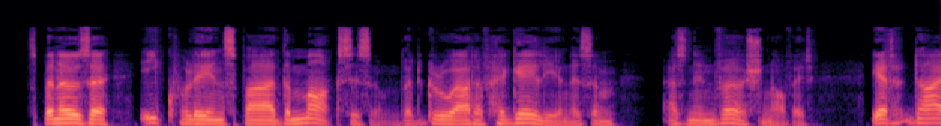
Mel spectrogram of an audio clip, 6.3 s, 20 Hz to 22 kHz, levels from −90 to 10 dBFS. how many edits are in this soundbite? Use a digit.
1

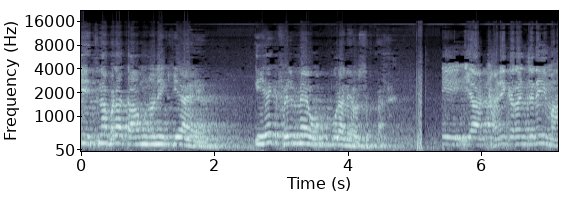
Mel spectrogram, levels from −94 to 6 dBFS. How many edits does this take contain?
1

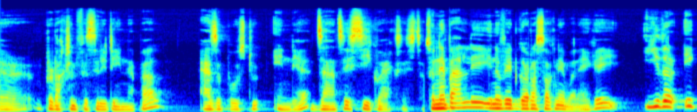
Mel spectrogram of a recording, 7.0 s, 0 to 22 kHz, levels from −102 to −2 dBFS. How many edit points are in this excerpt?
2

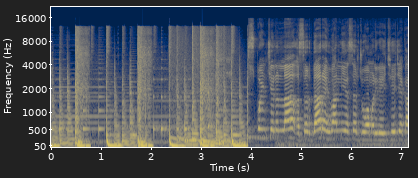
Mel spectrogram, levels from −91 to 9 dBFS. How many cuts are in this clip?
1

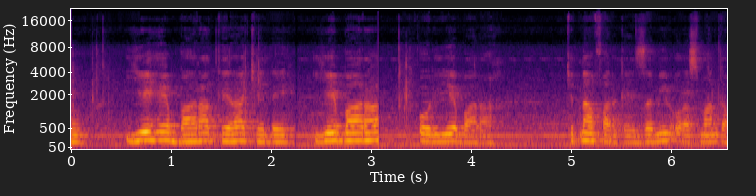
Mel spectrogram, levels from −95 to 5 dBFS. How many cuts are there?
1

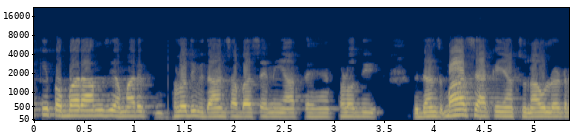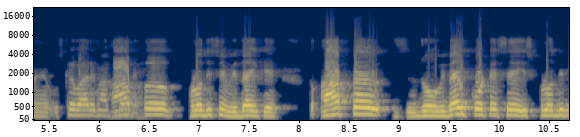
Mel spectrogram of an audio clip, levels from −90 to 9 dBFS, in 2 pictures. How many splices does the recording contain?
1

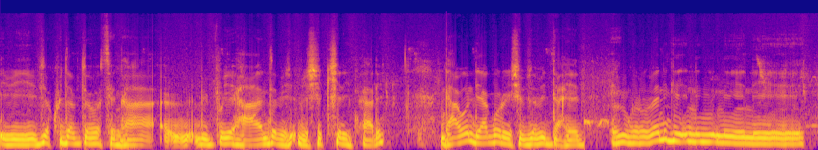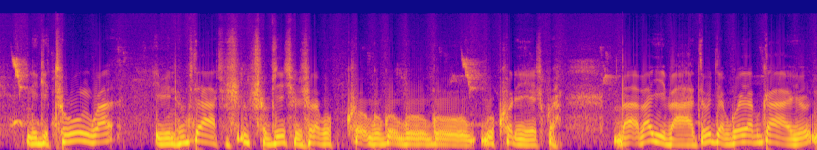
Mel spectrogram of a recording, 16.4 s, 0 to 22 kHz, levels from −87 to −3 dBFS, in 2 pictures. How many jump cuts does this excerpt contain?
1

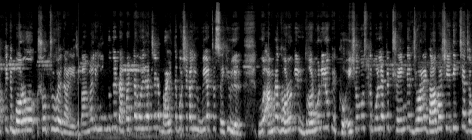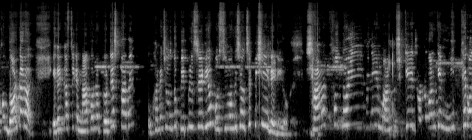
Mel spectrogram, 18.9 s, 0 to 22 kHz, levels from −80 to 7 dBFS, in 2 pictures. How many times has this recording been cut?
2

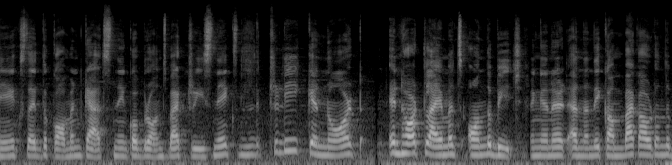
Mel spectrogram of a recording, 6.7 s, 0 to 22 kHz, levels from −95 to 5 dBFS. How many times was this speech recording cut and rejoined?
2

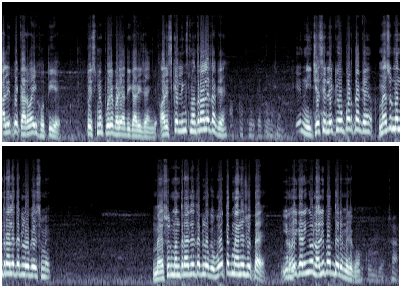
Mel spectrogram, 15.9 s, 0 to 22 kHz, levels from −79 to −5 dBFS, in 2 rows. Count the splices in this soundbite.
2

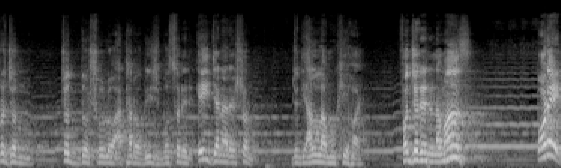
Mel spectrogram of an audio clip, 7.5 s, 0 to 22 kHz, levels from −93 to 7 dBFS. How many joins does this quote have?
0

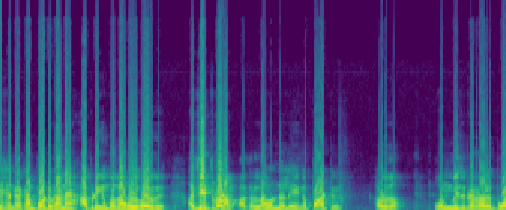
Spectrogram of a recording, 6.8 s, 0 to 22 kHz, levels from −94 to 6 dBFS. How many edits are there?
0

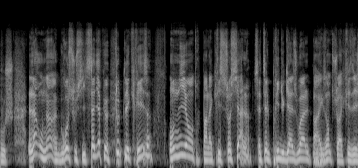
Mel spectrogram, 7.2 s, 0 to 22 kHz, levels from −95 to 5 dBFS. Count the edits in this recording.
1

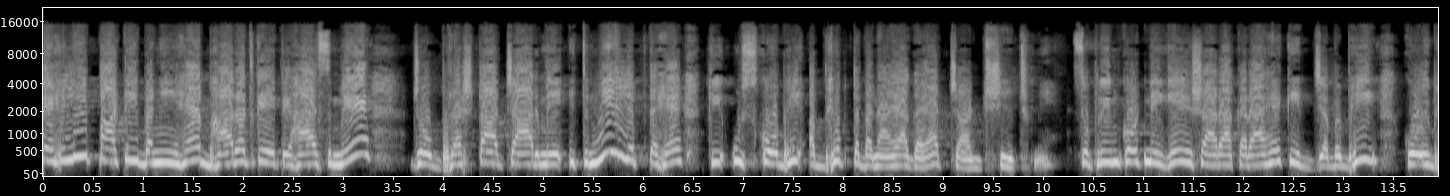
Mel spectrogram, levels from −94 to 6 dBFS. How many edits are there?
1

